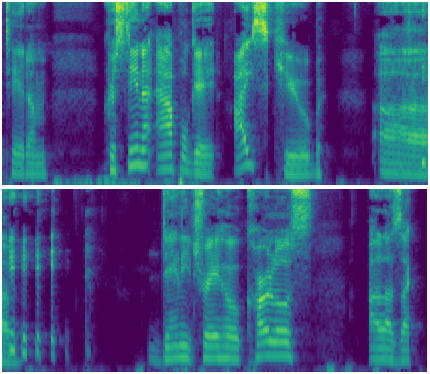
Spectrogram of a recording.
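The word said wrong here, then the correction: Alazraqui: I've never learned how to pronounce his last name. Carlos Alazraque, the voice of what's his name?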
